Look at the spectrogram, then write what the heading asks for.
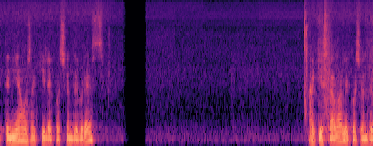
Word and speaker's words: Bresse: De Bresset también le puedes decir. Bresset es en francés, entonces no se pronuncia la E, se dice ecuación de Bress.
